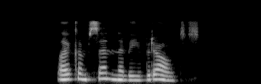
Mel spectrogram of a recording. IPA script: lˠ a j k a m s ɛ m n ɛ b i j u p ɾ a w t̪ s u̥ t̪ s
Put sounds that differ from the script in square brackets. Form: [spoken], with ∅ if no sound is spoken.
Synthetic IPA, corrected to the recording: lˠ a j k a m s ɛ [n] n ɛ b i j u [b] ɾ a w t̪ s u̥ [∅] s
